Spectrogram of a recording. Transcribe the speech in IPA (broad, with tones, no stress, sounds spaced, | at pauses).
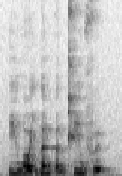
iː˥ w ɔː˥ j n̪ ɐ˥ ŋ p ɐ˨˥ n kʰ iː˥ w f ɵ˨˥ t̚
